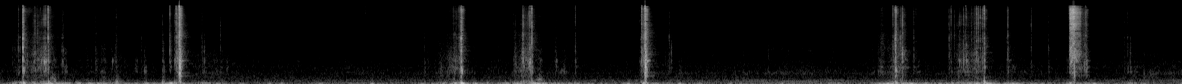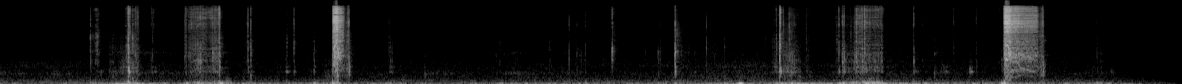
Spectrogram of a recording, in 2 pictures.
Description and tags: Camera Shutter Fire: 1930s Rangefinder
This is the sound of me firing the shutter of a Contax 1935 rangefinder at different speeds.
contax, click, shutter, photography, vintage, camera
